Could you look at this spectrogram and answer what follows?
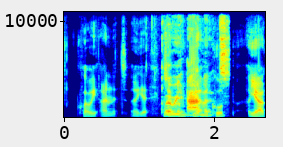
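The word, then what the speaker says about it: Chloe Annett: her own name so I'm going with how Chloe anut pronounces her own name Chloe an it yeah yeah I called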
